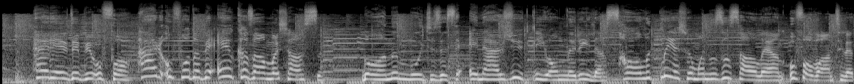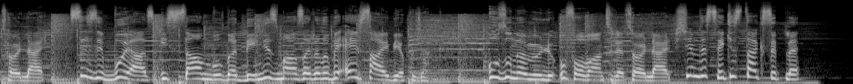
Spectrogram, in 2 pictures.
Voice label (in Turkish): kampanya tempolu; seslendirme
